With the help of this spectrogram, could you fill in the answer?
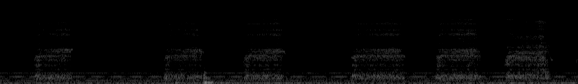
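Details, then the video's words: Wild barn owls in a research nest box during preening and courtship; six broad rasping hisses, the last ones coming closer together, one faint knock, steady electrical hum. "Barn Owls Share A Special Moment During Their Preening And Court Session."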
